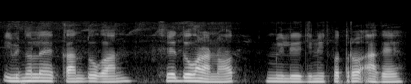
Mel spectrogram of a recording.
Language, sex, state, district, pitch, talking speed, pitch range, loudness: Chakma, male, Tripura, West Tripura, 140 Hz, 145 wpm, 130-155 Hz, -17 LUFS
